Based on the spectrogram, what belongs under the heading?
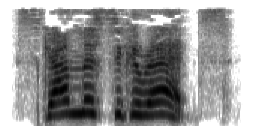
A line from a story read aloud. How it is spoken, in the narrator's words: I called out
